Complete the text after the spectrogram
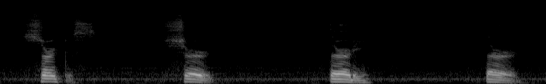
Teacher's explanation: All these words have Rhotic Schwa in it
